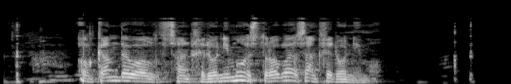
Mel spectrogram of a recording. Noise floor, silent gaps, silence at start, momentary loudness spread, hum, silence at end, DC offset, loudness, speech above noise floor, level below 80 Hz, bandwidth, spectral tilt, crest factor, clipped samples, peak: -57 dBFS; none; 0.15 s; 21 LU; none; 1.3 s; under 0.1%; -14 LUFS; 43 dB; -48 dBFS; 9.6 kHz; -4 dB/octave; 16 dB; under 0.1%; 0 dBFS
